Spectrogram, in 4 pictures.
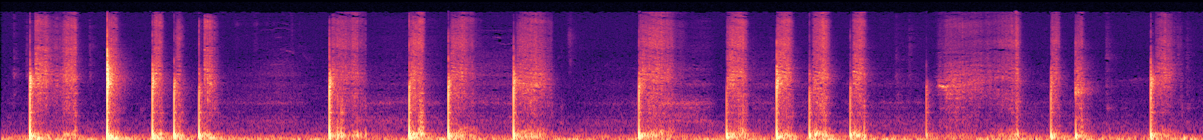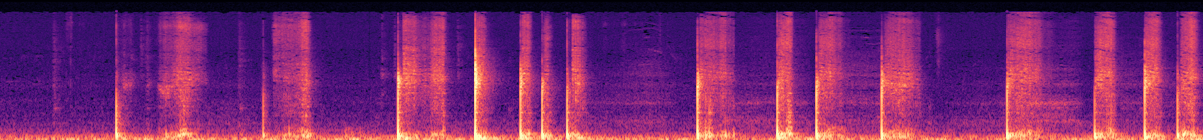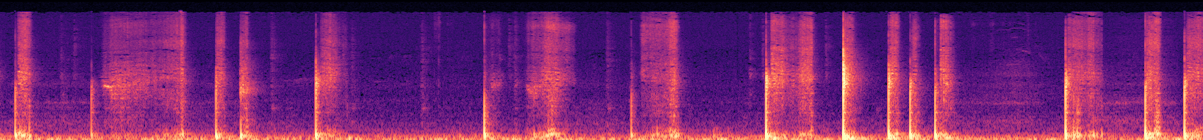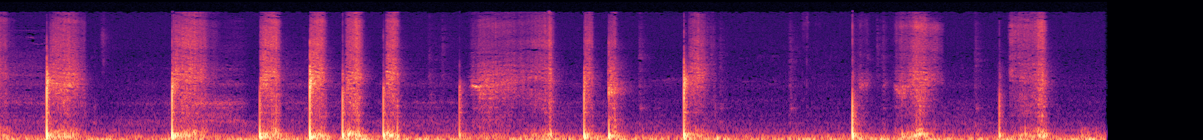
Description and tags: Writing With Chalk
I recorded someone writing on a chalk board
Chalk, OWI, Writing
